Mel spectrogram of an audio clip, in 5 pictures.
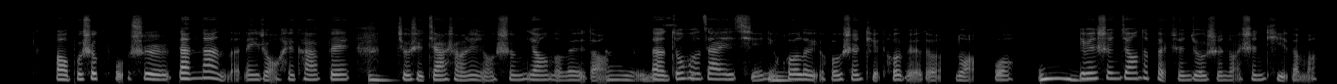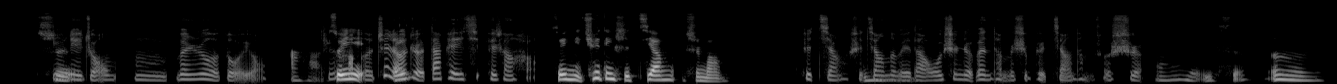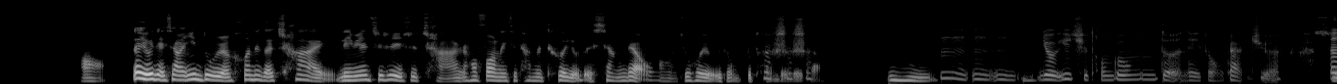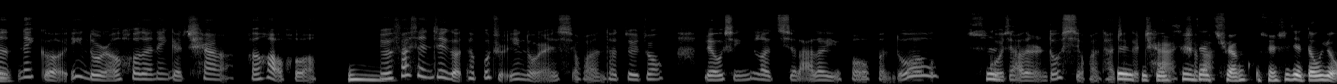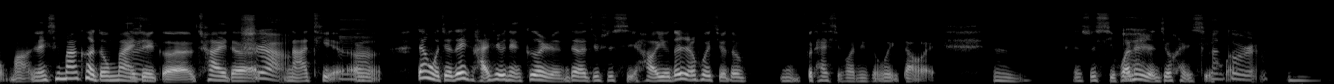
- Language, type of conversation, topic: Chinese, podcast, 你最难忘的一次文化冲击是什么？
- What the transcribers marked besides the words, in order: other background noise; in English: "chai"; in English: "chai"; in English: "chai"; in English: "chai"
